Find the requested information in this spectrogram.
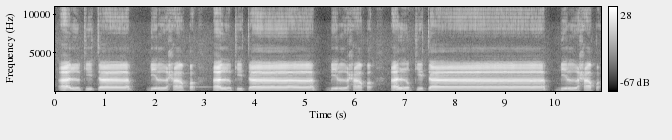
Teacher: idghamul ba fil ba, diidghamkan ba pada ba maka menjadi al-kitab bil haqq, al-kitab bil haqq, al-kitab bil haqq, dibaca qasar, tawassut dan isba'.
